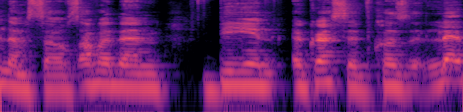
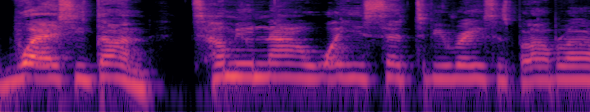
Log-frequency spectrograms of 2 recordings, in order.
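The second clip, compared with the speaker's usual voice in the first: put-on high, aggressive, proper shouting; 6 semitones higher than usual. Retelling an argument on a live TV show: imitating Sharon shouting. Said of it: "proper shouting at her".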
